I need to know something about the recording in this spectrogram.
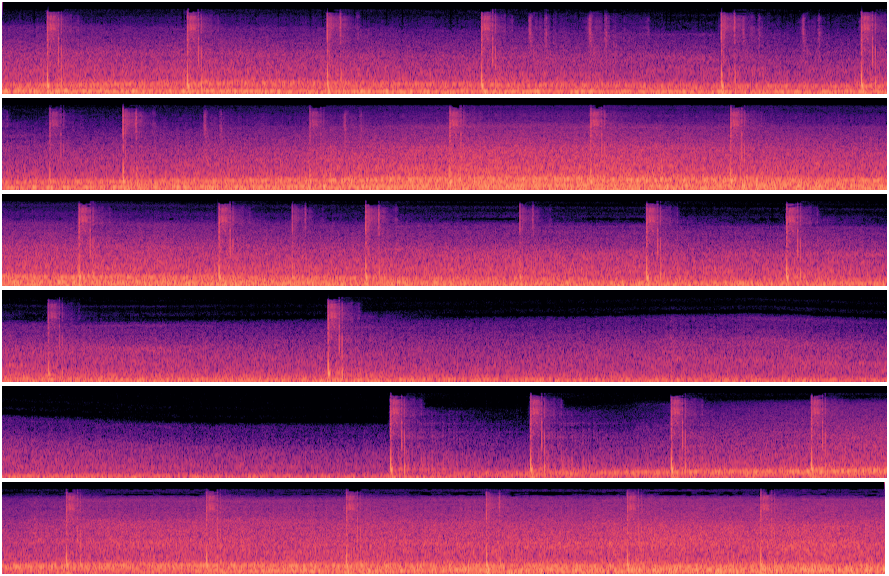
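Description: Footsteps crunch on stone, echoing in a cave.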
